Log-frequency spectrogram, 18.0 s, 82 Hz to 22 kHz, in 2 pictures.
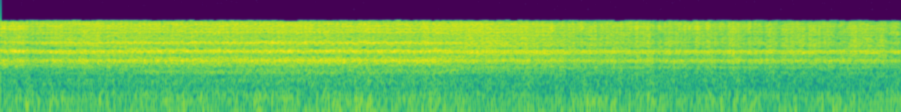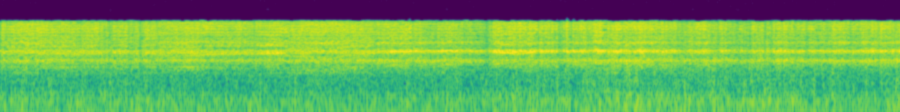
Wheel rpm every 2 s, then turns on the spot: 220, 200, 200, 200, 200, 200, 200, 230, 230.
none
